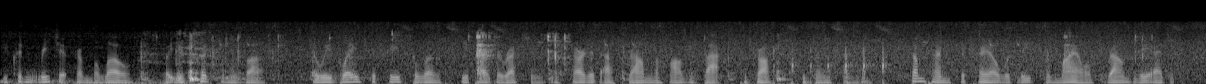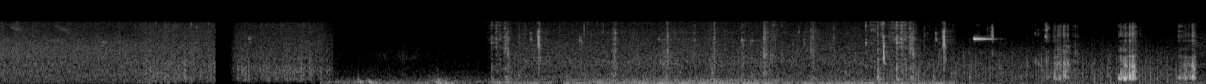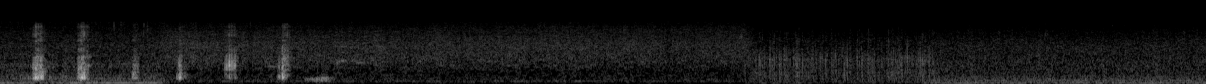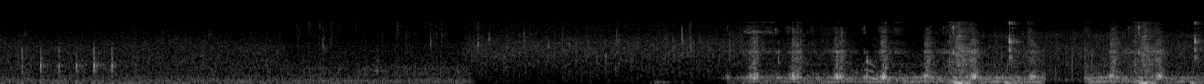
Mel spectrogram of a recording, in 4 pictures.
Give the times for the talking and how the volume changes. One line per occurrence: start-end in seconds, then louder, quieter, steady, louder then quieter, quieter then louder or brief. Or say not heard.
0.0-11.9 steady.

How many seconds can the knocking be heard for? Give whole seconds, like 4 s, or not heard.
2 s.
